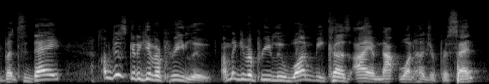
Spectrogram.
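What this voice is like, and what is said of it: Stuffy, congested nasal voice. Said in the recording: “apologize for my voice ... Just some sinuses and things that are going on ... a stuffy-nosed African-American”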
